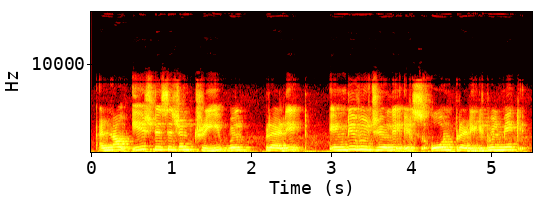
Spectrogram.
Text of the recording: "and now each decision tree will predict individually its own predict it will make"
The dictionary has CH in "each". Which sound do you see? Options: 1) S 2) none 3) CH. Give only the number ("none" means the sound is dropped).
3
